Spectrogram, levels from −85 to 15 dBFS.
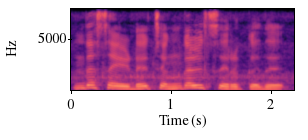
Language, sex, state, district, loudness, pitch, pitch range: Tamil, female, Tamil Nadu, Kanyakumari, -12 LUFS, 220 Hz, 195-245 Hz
